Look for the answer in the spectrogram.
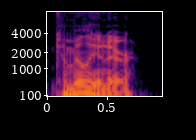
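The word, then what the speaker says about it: Chamillionaire: Yeah, Chameleonaire. – What because do you think his name was a I'm pretty sure he rhymes about blending in with his money. – The H is silent.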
